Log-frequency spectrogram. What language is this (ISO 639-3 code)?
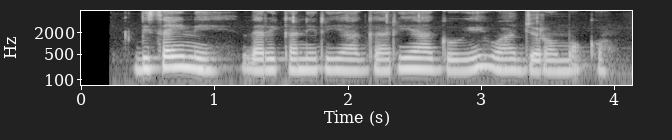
kik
